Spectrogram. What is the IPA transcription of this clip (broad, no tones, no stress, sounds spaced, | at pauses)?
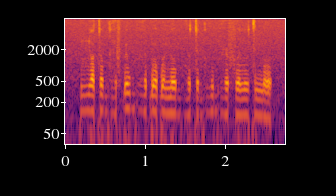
ʎ ɔ t o ɡʱ ɘ f ɓ ɵ w bʱ ɵ ɓ o ɓ o n̪ o bʱ o t ɵ ɡʱ u bʱ ə˞ f ʊ l u t ɘ ŋ o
